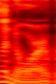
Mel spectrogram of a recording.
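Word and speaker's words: Lenore: The name Lenor, which rhymes with Nevermore, comes from the famous Poem, The Raven.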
